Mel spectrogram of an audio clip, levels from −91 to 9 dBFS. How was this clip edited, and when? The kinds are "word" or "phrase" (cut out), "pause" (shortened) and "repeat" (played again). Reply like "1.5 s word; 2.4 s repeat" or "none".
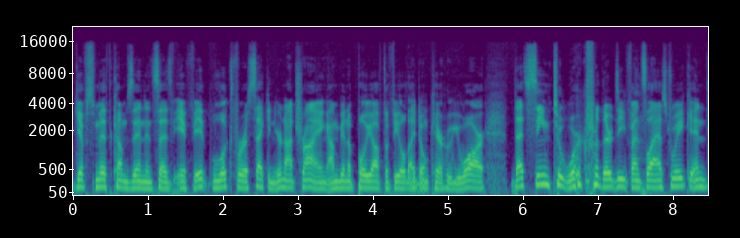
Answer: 1.3 s word; 2.1 s word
